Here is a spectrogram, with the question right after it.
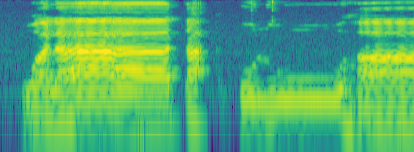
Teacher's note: তা তাআকুলু, তাটাকে ওপেন রেখে হামজাকে অবশ্যই রাইট দিবেন, কিন্তু কলকলা করবেন না। তাকুলুহা, কাবে কোনো টান নাই, লু একালে টান আছে, আর হা এখানে 3 আলিফ টানবেন।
